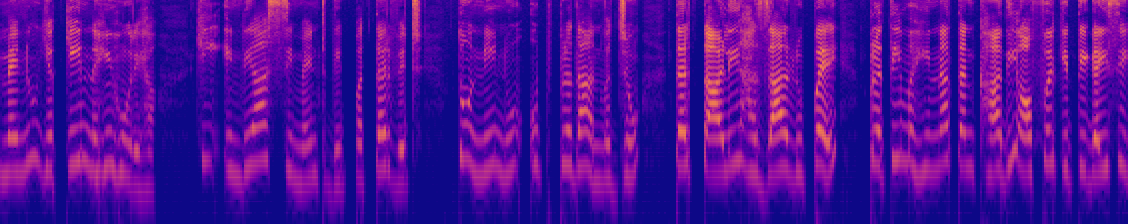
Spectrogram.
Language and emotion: Punjabi, surprised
